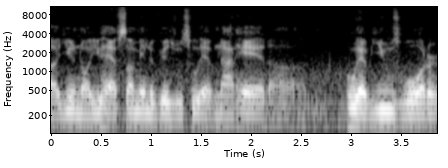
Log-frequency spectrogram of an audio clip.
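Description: With a Southern US accent, a man speaks in a fairly low, dark and mellow voice with monotone, flat intonation, recorded dry with no echo over light background noise. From Mississippi. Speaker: state legislator. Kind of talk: news interview. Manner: halting, many fillers. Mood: calm, measured. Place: street. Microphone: lapel.

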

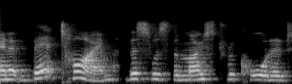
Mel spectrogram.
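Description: Fairly slow and somewhat breathy, a voice with a New Zealand accent carries ordinary pitch variation over a quiet background. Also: woman. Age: 50s. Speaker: orca researcher. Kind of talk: webinar interview.

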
